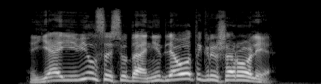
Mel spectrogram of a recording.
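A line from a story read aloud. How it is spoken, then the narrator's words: Shouting upward. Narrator (Russian): прокричал я в небо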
